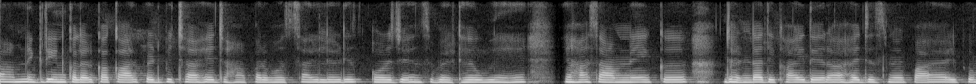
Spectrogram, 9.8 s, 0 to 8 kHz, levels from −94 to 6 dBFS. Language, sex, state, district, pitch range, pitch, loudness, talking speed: Hindi, female, Maharashtra, Pune, 215-225 Hz, 220 Hz, -15 LUFS, 170 wpm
